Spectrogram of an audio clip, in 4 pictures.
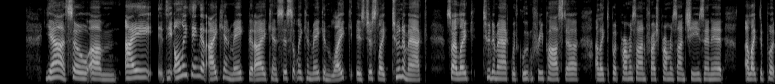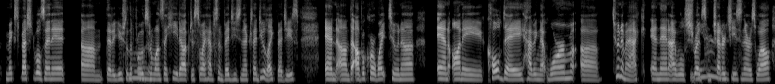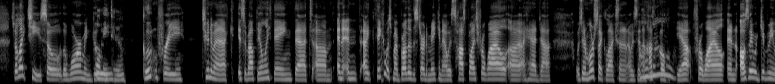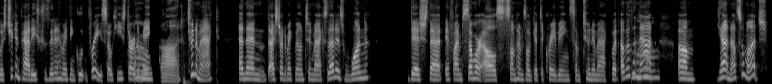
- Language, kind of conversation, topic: English, unstructured, Which meal instantly feels like home to you, and what memories, people, or places make it special?
- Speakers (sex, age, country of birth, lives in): female, 40-44, United States, United States; female, 60-64, United States, United States
- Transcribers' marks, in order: "all" said as "alls"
